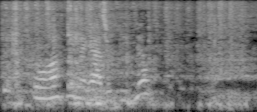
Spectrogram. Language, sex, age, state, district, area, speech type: Maithili, female, 45-60, Bihar, Araria, rural, spontaneous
